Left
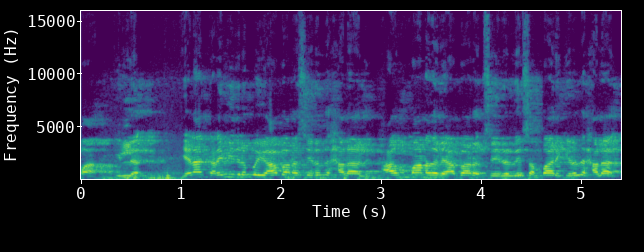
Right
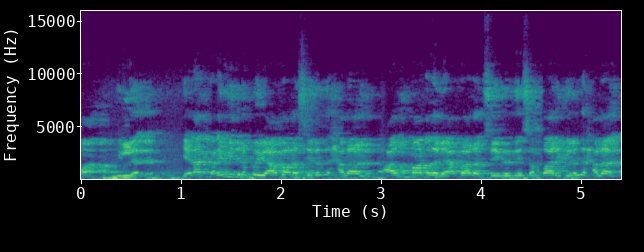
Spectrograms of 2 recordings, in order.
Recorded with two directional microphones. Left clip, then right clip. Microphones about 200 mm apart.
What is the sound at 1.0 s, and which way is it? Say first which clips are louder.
A man's voice: left 6 dB; 15° left (ahead or behind).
